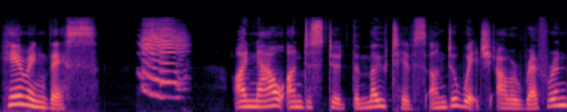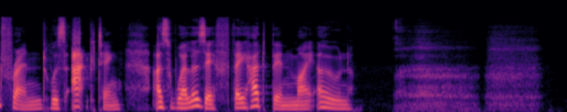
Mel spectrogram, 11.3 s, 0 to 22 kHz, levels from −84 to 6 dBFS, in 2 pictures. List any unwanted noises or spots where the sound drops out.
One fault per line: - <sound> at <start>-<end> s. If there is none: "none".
- squeak at 1.4-1.9 s
- breath at 9.6-11.1 s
